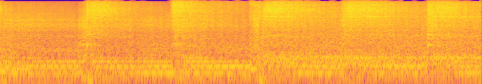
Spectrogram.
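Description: Loud heavy rock music with a drum kit, cymbal crashes coming about once a second over steady low chords.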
